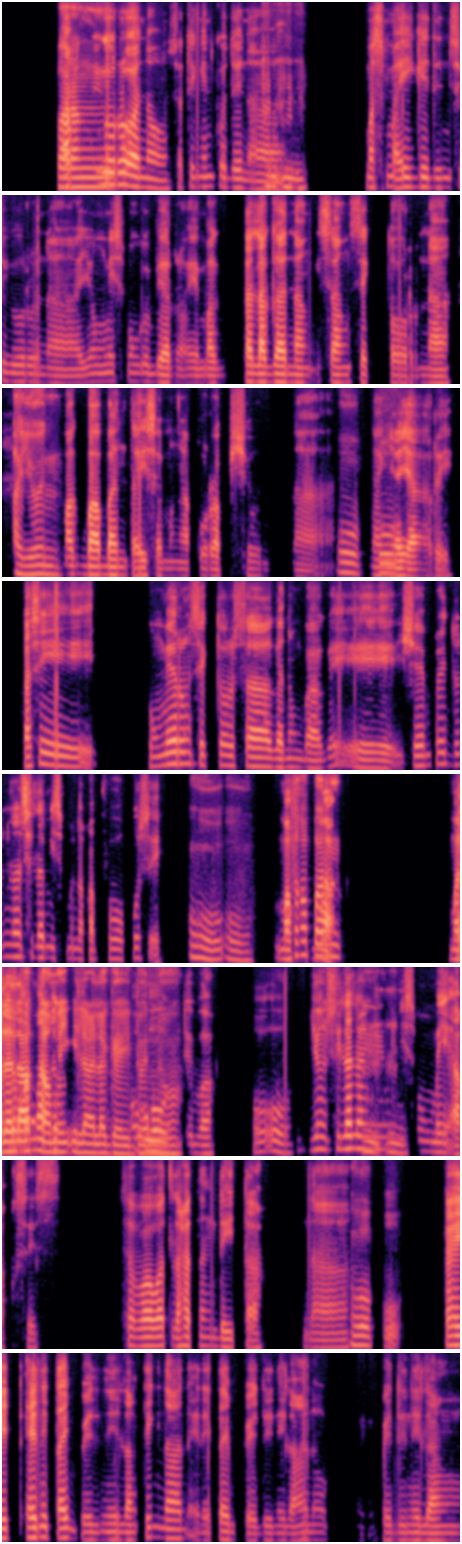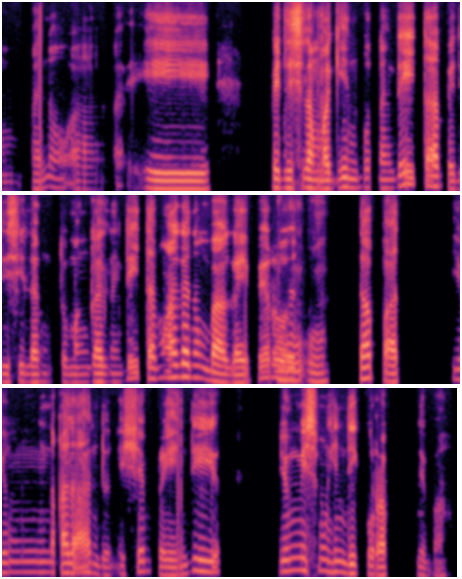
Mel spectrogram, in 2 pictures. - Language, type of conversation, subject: Filipino, unstructured, Paano mo nararamdaman ang mga nabubunyag na kaso ng katiwalian sa balita?
- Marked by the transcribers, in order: other background noise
